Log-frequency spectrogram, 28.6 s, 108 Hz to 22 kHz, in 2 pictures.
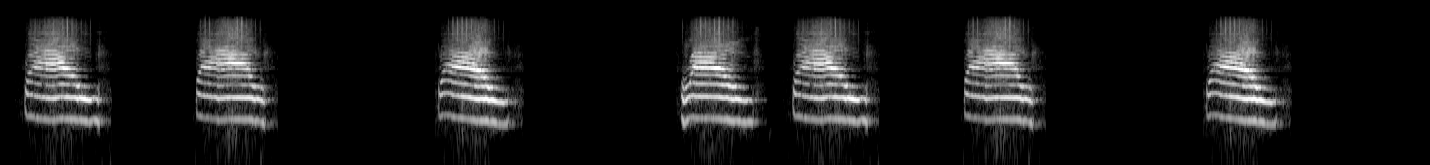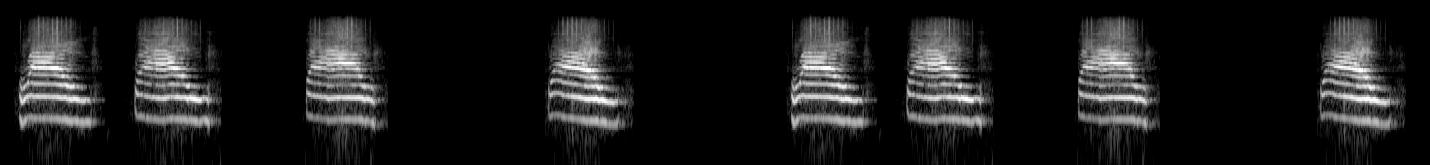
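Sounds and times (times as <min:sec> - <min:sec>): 
cat meowing: 0:00.2 - 0:01.2, 0:02.0 - 0:02.8, 0:04.4 - 0:05.3, 0:06.8 - 0:08.9, 0:09.6 - 0:10.5, 0:12.0 - 0:13.0, 0:14.5 - 0:16.6, 0:17.4 - 0:18.2, 0:19.8 - 0:20.7, 0:22.2 - 0:24.3, 0:25.1 - 0:26.0, 0:27.5 - 0:28.4.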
